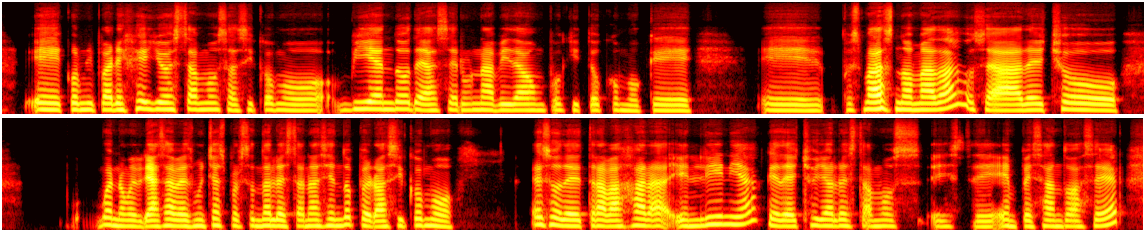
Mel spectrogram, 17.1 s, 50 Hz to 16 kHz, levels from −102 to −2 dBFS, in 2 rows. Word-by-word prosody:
eh, 205 -2 0
con 210 +1 -1
mi 205 - -1
pareja 205 +4 0
y 225 - -1
yo 220 0 +2
estamos 210 0 -2
así 185 +1 -6
como 185 -2 -4
viendo 225 +2 +1
de 210 -3 +1
hacer 190 +1 -2
una 195 0 0
vida 190 0 +1
un 190 -1 -5
poquito 185 0 -8
como 180 -2 -7
que, 180 -1 -3 0.5
eh, 185 -2 -3
pues, 195 0 -10
más 220 0 +8
nómada. 210 - +4
O - - -4
sea, 185 -2 +4
de 195 +1 +2
hecho 195 -3 +1 0.9
bueno, 205 -5 0
ya 185 +1 +7
sabes, 195 -2 +2
muchas 195 +1 -2
personas 200 +1 -2
lo 195 - +2
están 190 +1 -4
haciendo, 200 +4 -1
pero 195 -5 0
así 180 +3 -2
como, 200 -5 -2 0.5
eso, 235 -1 +1
de 195 -1 +3
trabajar 195 +1 +3
en 190 +2 -2
línea, 250 - 0
que, 210 - 0
de 190 - +3
hecho, 200 +4 -6
ya 200 -1 +1
lo 200 - -2
estamos, 190 0 -6
este, 175 0 -6
empezando 185 0 -2
a - - 0
hacer. 200 - -2
195 Hz, 180 wpm, -22 LUFS, 185-210 Hz, 0.9 s, más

